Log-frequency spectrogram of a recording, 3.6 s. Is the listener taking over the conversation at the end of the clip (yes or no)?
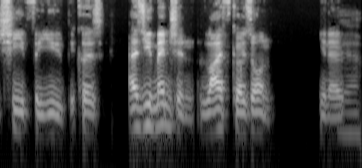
no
